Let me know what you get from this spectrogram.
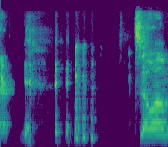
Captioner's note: group laughing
